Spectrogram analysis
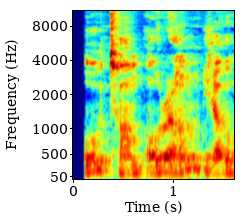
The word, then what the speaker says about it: autumn: 자, 여러분들 우리가 가을이라는 표현 이제 뭐 일반적으로 fall을 많이 쓰는데 우리가 autumn이라고 발음을 하는 이 autumn도 가을이라는 표현이죠. 특히 맨 끝에 있는 이 n이 이제 발음이 없이 그냥 철자만 갖고 있는 그런 상황이니까 여러분들 스펠링 한번 챙겨주시고요.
